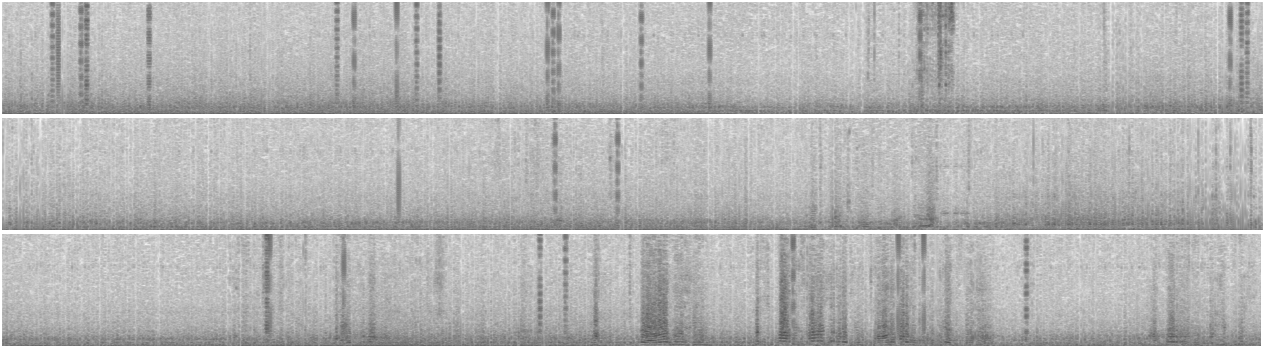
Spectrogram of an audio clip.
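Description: A car engine roars loudly and shifts pitch.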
